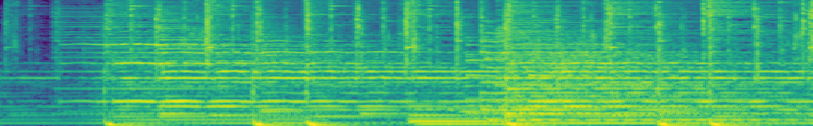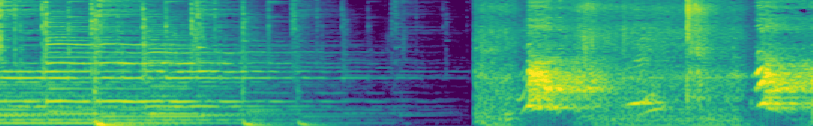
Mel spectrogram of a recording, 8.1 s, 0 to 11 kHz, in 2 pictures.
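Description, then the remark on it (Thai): A fading stretch of instrumental music gives way, after a brief pause, to a quick series of loud barks from Elvis, a six-year-old Labrador mobility assistance dog, several sharp woofs in rapid succession. “นั่นคือเสียงของเอลวิสนะคะสุนัขพันธุ์ลาบราดอร์อายุ6ขวบเป็นสุนัขช่วยเหลือผู้พิการด้านการเคลื่อนไหวค่ะ”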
